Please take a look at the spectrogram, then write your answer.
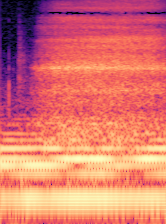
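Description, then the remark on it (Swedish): A long, steady deep breath drawn in through the mouth during a mindfulness exercise, airy and lasting about a second and a half over a low, sustained droning tone in the background. “Andas in.”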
